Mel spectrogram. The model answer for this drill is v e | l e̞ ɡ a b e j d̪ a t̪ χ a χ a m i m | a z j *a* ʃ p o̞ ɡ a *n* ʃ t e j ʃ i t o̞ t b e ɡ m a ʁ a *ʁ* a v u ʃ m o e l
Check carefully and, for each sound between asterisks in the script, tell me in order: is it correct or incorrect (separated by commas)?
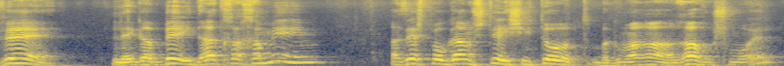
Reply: incorrect, incorrect, correct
